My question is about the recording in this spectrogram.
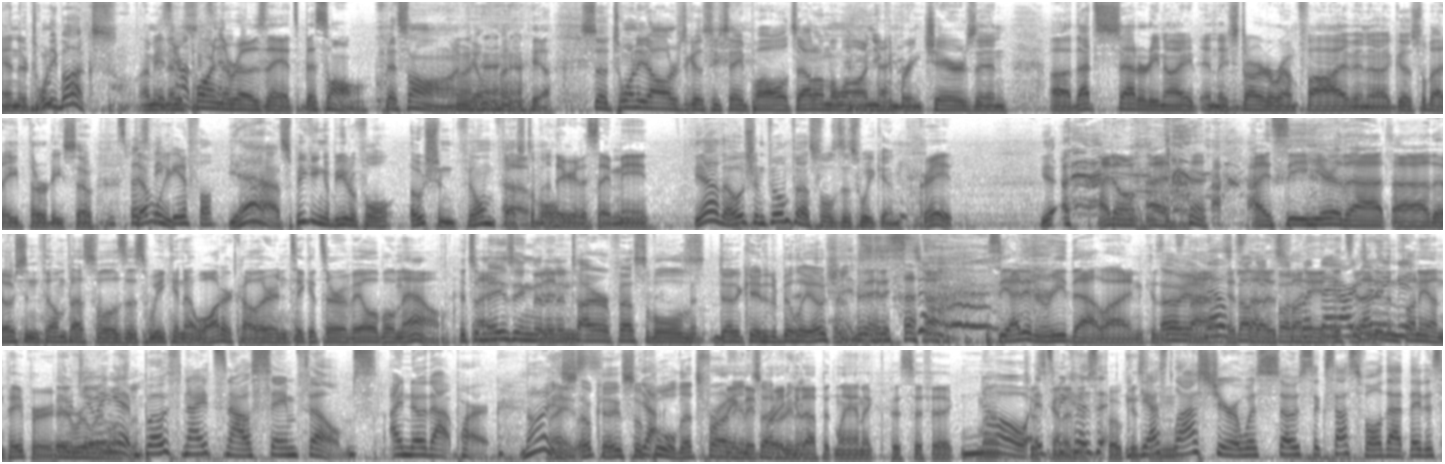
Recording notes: live from the Grayton Beer Company Tap Room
